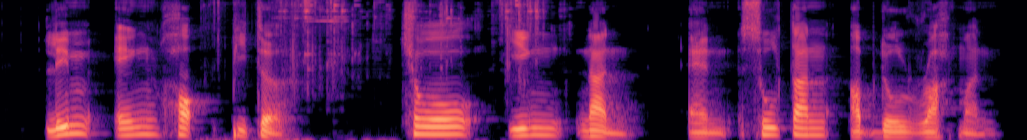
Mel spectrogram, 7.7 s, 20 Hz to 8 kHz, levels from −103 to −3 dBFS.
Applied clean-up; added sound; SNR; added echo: classical method Wiener filter.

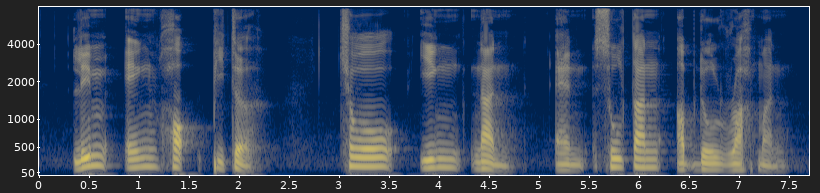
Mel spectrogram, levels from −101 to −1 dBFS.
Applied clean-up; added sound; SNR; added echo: none; none; none; none.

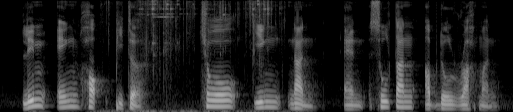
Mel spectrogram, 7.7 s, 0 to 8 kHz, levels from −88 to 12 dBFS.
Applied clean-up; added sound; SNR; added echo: none; Keys jangling; 19 dB; none.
